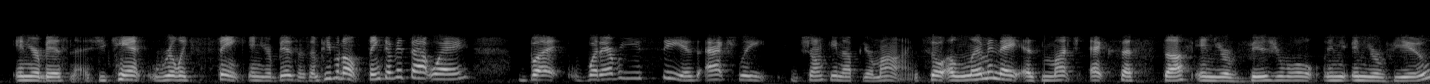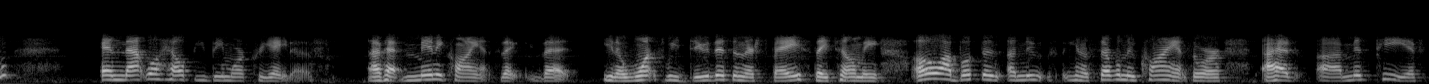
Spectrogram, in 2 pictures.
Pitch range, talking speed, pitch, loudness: 175-215 Hz, 180 wpm, 195 Hz, -27 LUFS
